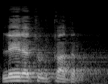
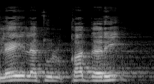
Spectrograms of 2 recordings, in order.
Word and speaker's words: Laylat al-Qadr: Il faut savoir qu'il y a deux prononciations pour Laylat al-Qadr. On dit Laylat al-Qadr avec un fath sur le dal et Laylat al-Qadri avec un sukun sur le dal.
